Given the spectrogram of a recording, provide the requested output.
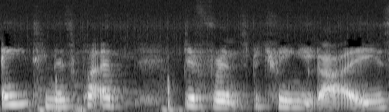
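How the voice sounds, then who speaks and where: A woman speaks with a fairly high voice. There is noticeable background noise. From London. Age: young. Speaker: vlogger. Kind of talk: casual talk to camera.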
